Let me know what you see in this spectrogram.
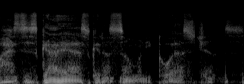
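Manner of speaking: hushed, breathy, barely voiced whisper. In a role-play, a character whispers to Ven about the man questioning them: whispering. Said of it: "I want to whisper to Ven".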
